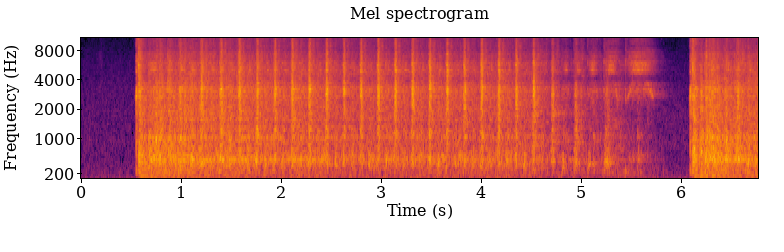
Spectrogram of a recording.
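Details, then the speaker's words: Toro Wheel Horse 1232XL hauler, 12.5hp Briggs single-cylinder, before new Hipa carb: fast light even cranking whir with spark plug removed, no compression thumps, fuel spraying out to clear flooded cylinder. "we're going to crank it and gas is just going to come flying out here but y'all get ready oo that's some crazy stuff ain't"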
